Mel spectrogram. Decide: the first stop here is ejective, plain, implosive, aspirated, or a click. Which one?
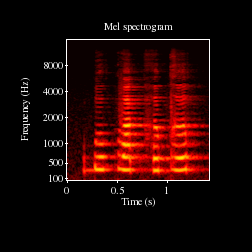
implosive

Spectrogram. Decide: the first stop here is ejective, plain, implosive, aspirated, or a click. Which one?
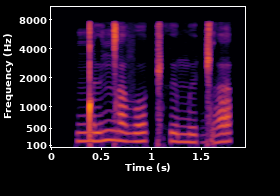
click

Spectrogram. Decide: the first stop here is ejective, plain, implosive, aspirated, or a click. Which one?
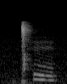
click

